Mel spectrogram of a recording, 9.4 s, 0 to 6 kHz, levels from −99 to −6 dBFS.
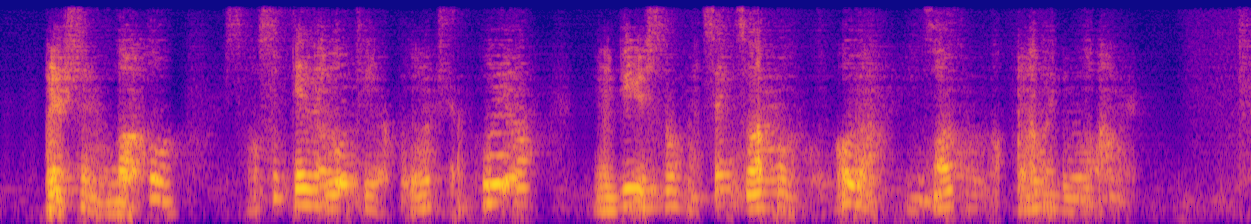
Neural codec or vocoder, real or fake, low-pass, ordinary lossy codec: codec, 44.1 kHz, 0.9 kbps, DAC; fake; 5.4 kHz; none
